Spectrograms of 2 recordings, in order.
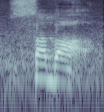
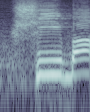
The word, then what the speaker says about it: سبا: وہ سورہ سبا ہے۔ سبا، سین بے الف، سبا۔ بائبل میں بھی اس کا ذکر موجود ہے، فرق اتنا ہے کہ وہاں تلفظ اس کا شیبا ہے، یہاں سین ہے، وہاں بڑی شین ہے۔ زبانوں کے فرق سے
